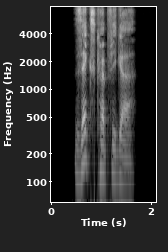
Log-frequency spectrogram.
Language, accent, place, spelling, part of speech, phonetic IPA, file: German, Germany, Berlin, sechsköpfiger, adjective, [ˈzɛksˌkœp͡fɪɡɐ], De-sechsköpfiger.ogg
- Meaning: inflection of sechsköpfig: 1. strong/mixed nominative masculine singular 2. strong genitive/dative feminine singular 3. strong genitive plural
